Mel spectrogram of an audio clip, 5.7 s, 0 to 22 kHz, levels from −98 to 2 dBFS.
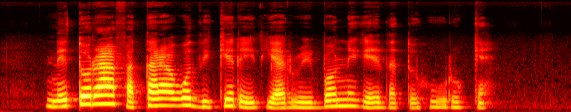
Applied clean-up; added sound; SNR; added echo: none; none; none; none.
